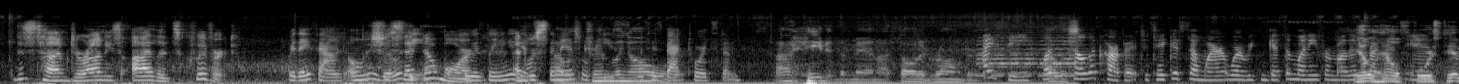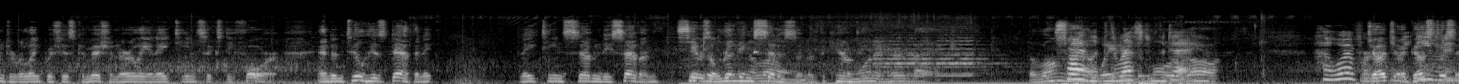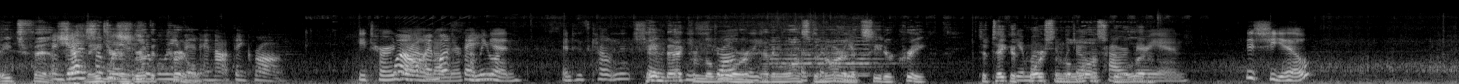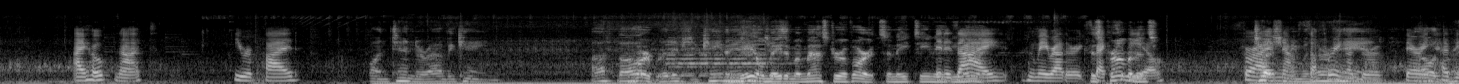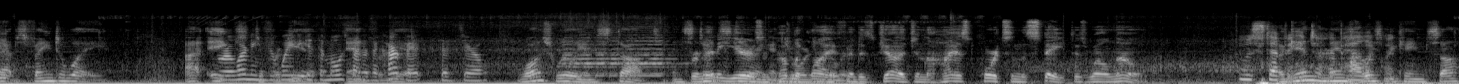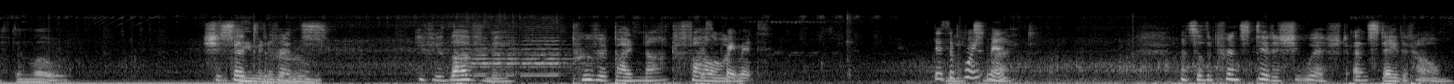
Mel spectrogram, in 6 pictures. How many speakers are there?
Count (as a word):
five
